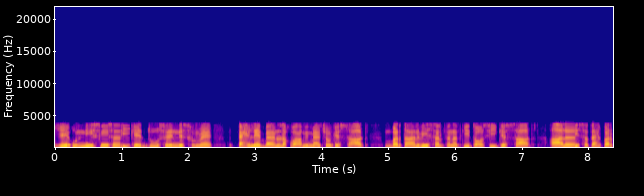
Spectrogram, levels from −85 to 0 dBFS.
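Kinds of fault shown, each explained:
iLBC codec: This is a narrowband VoIP codec that codes each short frame on its own. Here the speech sits in a band of roughly 200 Hz to 3.7 kHz, so it sounds thin and muffled at the top. The damage is plainly audible, with a rough, slightly synthetic edge on every phrase. The sound fits the 15.2 kbps mode with 20 ms frames. It lasts the whole clip.
lost iLBC frames: Packets went missing, and the decoder filled each gap by repeating the last pitch cycle with added noise. The first loss runs from 0.64 to 1.16 s, just before "کے دوسرے نصف میں". About 260 ms is lost, scattered over roughly 480 ms, with the longest run near 70 ms. It sounds like brief buzzy, held vowels. The second loss, from 7.68 to 7.82 s, follows "کی توسیع کے ساتھ" and lasts 120 ms. Each recovers almost at once.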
